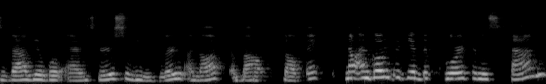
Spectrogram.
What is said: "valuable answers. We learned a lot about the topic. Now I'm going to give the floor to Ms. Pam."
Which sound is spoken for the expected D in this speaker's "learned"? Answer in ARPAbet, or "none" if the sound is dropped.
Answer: none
